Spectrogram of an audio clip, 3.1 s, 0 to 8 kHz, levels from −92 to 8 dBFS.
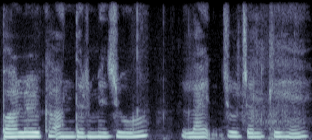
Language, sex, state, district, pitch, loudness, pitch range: Hindi, female, Arunachal Pradesh, Papum Pare, 225 Hz, -15 LUFS, 215-230 Hz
